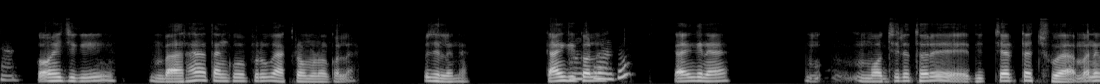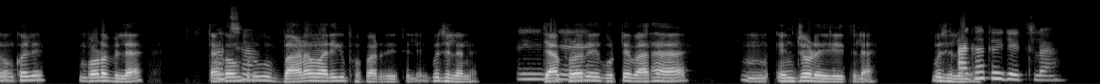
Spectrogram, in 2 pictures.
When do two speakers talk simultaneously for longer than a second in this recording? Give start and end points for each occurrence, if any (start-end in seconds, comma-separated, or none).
none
